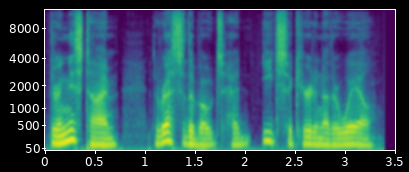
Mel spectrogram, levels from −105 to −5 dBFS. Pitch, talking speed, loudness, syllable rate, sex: 125 Hz, 225 wpm, -18 LUFS, 6.6 syllables/s, male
